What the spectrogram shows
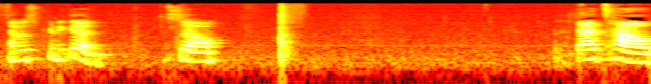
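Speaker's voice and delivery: speaking with mouth full of food. Demonstrating after taking a bite of the cupcake: talking with mouth full. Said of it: "I have my mouth full".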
